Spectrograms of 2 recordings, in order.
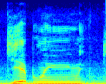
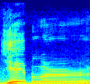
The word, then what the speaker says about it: Ghibli: Is it Ghibli, Gibbler, or there's no R in it, but anyways, I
